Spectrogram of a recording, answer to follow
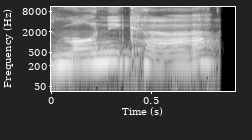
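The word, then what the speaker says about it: Monika: So the best place to go is my website, which is Monica, spelled with a K, M-O-N-I-K-A, and Zands, Z-A-N-D-S, which is my last name, .com.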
